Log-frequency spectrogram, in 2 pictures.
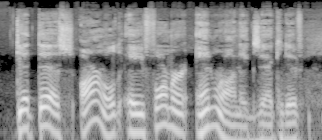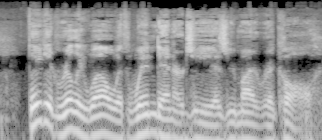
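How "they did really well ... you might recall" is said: dry sarcastic tone, voice dropped low. Reporting on a billionaire donor to a political committee, with a sarcastic tone. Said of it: "You can sense the sarcasm in my voice".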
